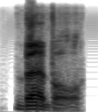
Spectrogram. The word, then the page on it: burble: British English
